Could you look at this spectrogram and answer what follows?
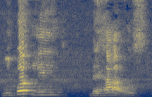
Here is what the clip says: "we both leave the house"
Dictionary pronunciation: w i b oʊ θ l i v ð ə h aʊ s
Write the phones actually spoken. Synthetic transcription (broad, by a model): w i b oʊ t l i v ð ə h aʊ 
